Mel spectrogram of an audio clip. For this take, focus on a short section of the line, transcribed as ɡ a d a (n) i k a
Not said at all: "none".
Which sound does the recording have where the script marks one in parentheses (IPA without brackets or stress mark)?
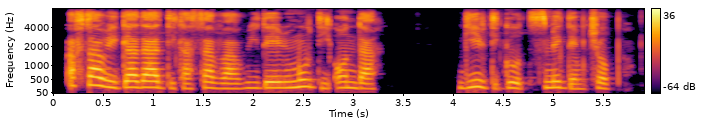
d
